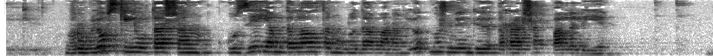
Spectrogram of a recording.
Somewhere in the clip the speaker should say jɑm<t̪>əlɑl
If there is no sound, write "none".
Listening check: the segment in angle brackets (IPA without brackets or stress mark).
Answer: d̪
